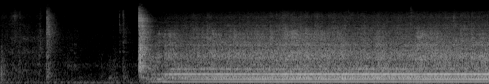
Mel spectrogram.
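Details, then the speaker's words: Rotary phase converter spinning up after a switch clunk: steady hum of constant tone, noisy but even; normal running. "not horrible noisy, but it's noisy. And then this is a belt drive variable. Nice and smooth."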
